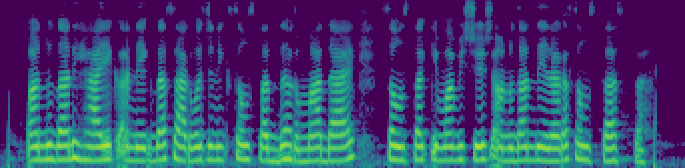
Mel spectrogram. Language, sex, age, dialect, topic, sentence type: Marathi, female, 25-30, Southern Konkan, banking, statement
